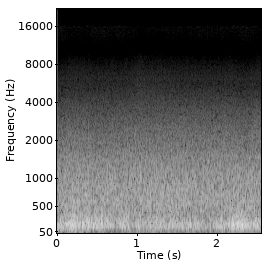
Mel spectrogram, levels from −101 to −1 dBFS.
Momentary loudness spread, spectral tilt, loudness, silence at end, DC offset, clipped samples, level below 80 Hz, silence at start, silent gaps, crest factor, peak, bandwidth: 5 LU; -10.5 dB/octave; -24 LUFS; 0 s; under 0.1%; under 0.1%; -46 dBFS; 0 s; none; 14 dB; -10 dBFS; 5.4 kHz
